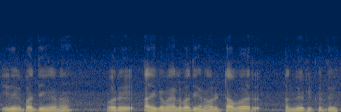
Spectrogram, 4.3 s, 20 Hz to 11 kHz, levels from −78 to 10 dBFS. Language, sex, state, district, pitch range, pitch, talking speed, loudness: Tamil, male, Tamil Nadu, Kanyakumari, 120-140 Hz, 130 Hz, 140 wpm, -20 LUFS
